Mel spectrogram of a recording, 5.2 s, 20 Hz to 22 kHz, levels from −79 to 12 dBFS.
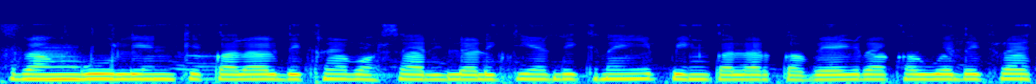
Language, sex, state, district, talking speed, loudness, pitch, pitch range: Hindi, female, Uttar Pradesh, Budaun, 230 wpm, -25 LUFS, 195 Hz, 190-200 Hz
